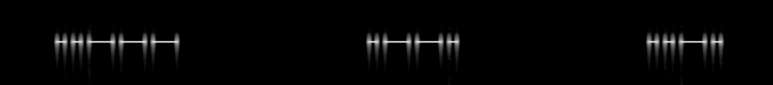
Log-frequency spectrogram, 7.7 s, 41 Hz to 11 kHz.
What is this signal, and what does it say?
Morse code, heard as a keyed tone, about 15 wpm, spaced as for 4 wpm, 700 Hz. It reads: 2PF
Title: USA Call Signs - 6 Characters - 8x Character Spacing - 15wpm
